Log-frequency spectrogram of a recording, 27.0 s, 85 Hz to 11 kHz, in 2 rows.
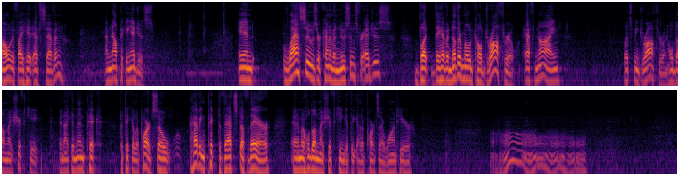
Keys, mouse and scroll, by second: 0.8 F7, 1.4 click, 2.4-3.4 drag, 6.8 F8, 7.2-7.8 drag, 8.4 click, 10.6 F9, 15.3 shift+click, 19.6-20.0 shift+drag, 20.3 shift+click, 21.0 shift+click, 22.5 shift+drag, 24.0 shift+click, 25.6 shift+click, 26.2-26.6 shift+drag, 26.6-27.0 shift+drag.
